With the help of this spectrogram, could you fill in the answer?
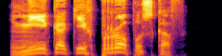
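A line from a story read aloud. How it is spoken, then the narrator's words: Barking. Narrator (Russian): рявкнул Черно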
